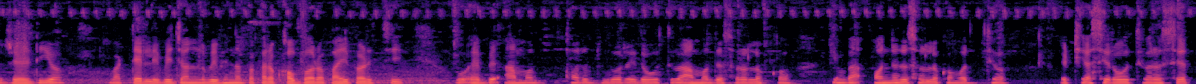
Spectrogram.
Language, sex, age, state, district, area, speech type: Odia, male, 18-30, Odisha, Rayagada, rural, spontaneous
